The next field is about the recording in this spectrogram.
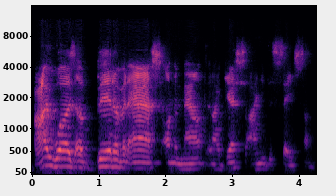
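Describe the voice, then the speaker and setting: An actor playing an awkward, sheepish Lazarus in a staged comedy reading, hesitant and dry. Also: male voice, medium pitch, normal speed, fairly bright tone, muffled recording, natural voice. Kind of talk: staged reading of a comic play.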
